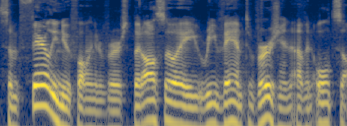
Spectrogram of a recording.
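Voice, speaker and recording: Intonation is lively as the male speaker talks. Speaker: music reaction youtuber. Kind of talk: casual vlog chat. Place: home room.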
